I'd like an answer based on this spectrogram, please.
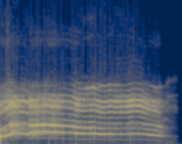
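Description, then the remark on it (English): Cody, a small terrier-looking dog, lets out one long, piercing scream that sounds almost human, holding a steady high pitch for about two seconds before tapering off. It is loud and alone. “This is Cody the dog screaming.”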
